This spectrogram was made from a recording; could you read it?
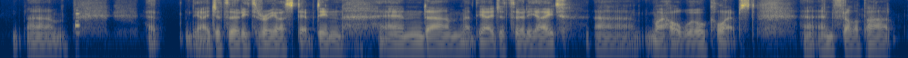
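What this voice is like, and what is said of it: Australian accent. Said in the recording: “as most can tell from my accent, I'm from Australia”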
